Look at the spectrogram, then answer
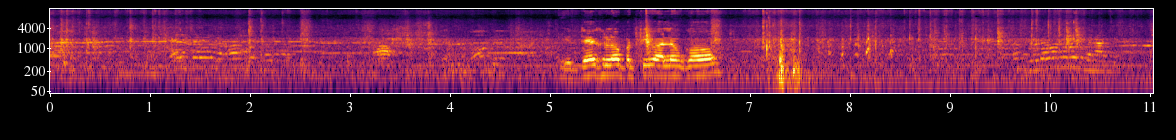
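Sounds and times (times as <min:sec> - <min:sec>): pigeons shuffling: 0:00.0 - 0:03.9, 0:05.9 - 0:11.0
pigeons cooing: 0:07.0 - 0:11.0
wings flapping: 0:07.0 - 0:11.0.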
